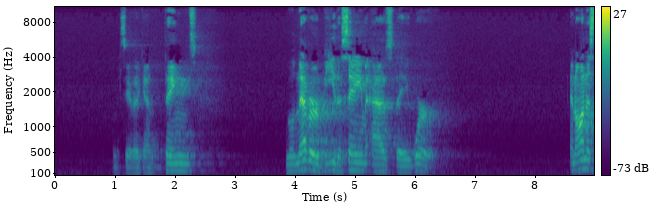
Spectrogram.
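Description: A man speaks calmly into a microphone, in pauses.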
